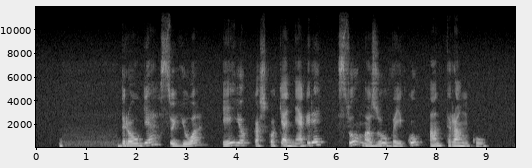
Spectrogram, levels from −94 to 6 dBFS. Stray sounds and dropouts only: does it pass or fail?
pass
